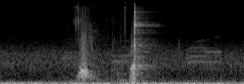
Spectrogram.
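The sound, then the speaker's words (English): A golf club strikes a ball off the tee on a course near St Andrews in Fife, heard as one sharp click after a faint swish, over a quiet outdoor hiss. “We watch the golf ball fly through the air for a second and make sure no one else is setting up to tee off before we continue our walk to the coast.”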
